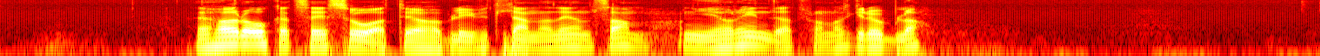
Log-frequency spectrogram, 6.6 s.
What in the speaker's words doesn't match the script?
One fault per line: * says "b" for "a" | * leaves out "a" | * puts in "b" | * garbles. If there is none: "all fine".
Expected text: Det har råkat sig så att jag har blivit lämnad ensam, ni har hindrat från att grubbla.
all fine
